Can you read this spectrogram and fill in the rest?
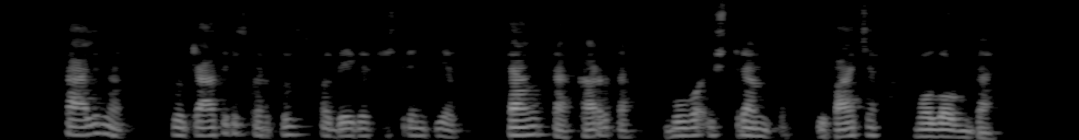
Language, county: Lithuanian, Vilnius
